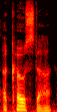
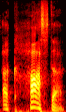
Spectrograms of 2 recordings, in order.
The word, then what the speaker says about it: Acosta: I when he pronounces Luciano Acosta as Acosta, like, it's like nails on a friggin' chalkboard. Find me the friggin' A in that name. It's Acosta. It's always been Acosta.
